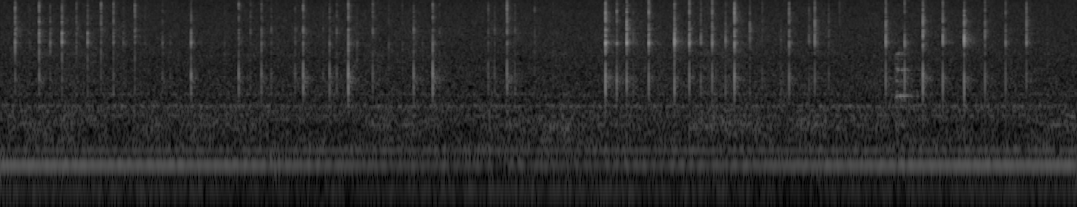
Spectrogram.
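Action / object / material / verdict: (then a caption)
tap / soft plastic cosmetic tube / soft plastic / none. Fingernails tap rapidly on a small, full, white soft plastic cosmetic cream tube held between the fingers. The result is quick, dry, bright clicks in irregular bursts with brief pauses, each tap dying away almost instantly. A steady low hum runs underneath throughout.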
